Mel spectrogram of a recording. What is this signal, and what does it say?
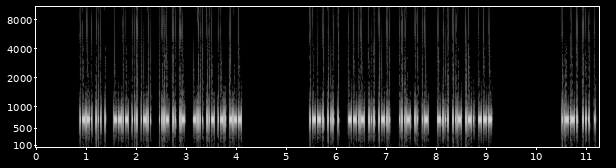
Morse code, heard as a keyed tone, about 48 wpm, 700 Hz. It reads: PSE QSL VIA BURO PSE QSL VIA BURO PSE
